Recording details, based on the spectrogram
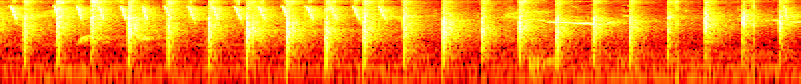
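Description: A hill prinia sings vigorously in a fast run of sharp, high, clicking notes, about four each second, with a few thin whistles mixed in.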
